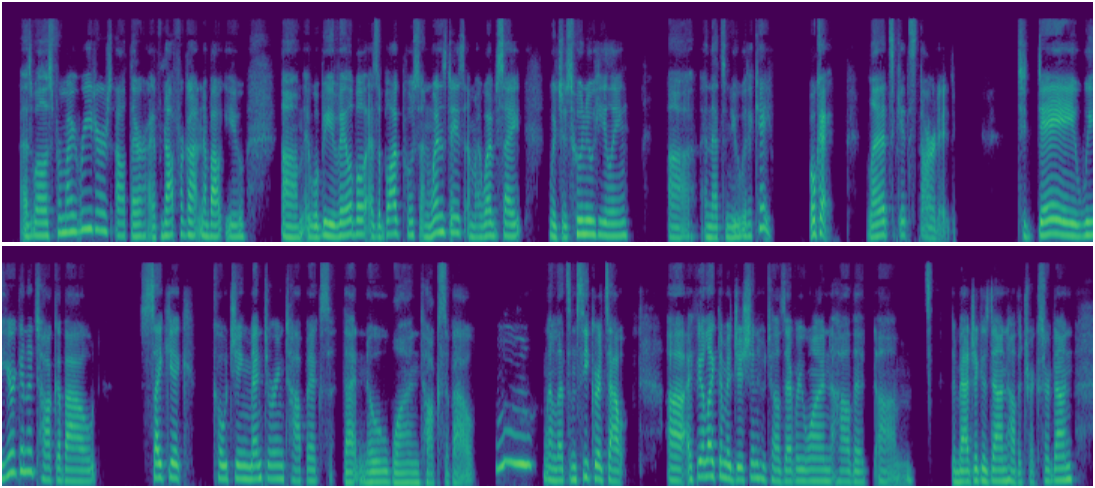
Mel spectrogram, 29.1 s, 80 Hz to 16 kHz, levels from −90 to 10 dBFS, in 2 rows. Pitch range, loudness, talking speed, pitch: 165-205 Hz, -23 LUFS, 185 wpm, 185 Hz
